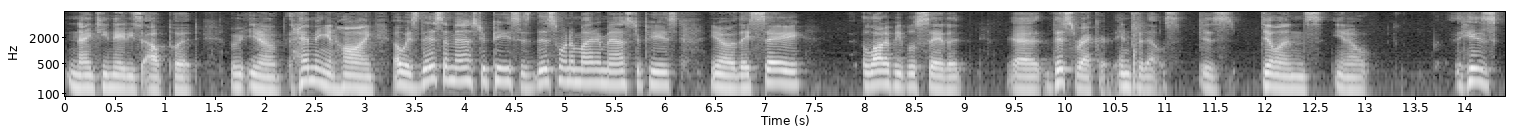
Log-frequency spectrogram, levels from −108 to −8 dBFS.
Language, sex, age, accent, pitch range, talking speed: English, male, 30-49, American, 125-160 Hz, 155 wpm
